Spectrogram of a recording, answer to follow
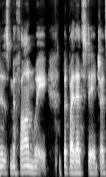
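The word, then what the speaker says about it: Myfanwy: The main character in in my first book is named Miffany to rhyme with Tiffany and because that's the way the um the little girl who I used to babysit pronounced it.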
